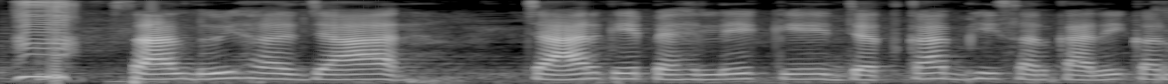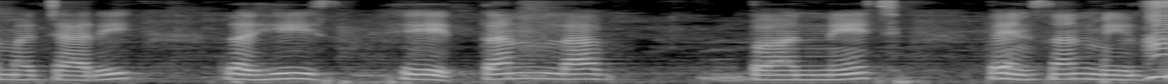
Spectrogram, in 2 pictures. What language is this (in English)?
Chhattisgarhi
